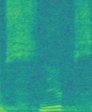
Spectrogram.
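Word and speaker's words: SNP: companies look for our single nucleotide polymorphisms pronounced snip another variation that they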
